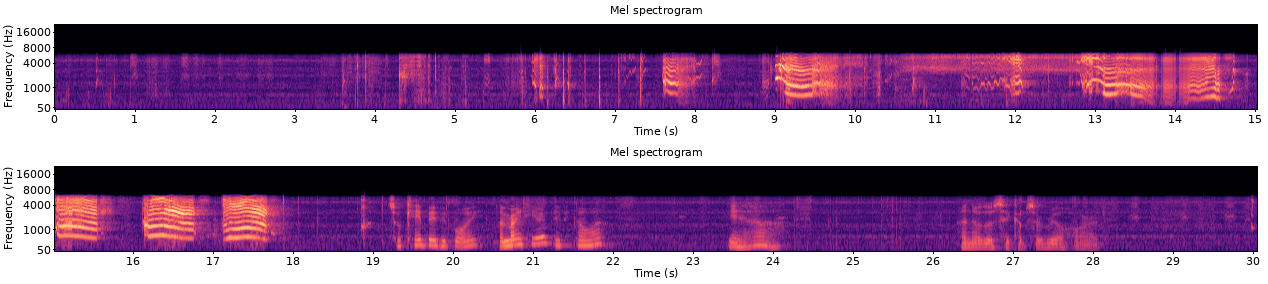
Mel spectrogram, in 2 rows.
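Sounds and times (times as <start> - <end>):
baby crying: 7.2 - 18.0.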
